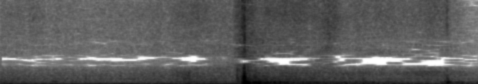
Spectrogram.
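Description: A grappler dropping his body weight onto his partner and the foam mat during a guard pass: one sharp thump a little over a second in, with a short rustle after it.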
